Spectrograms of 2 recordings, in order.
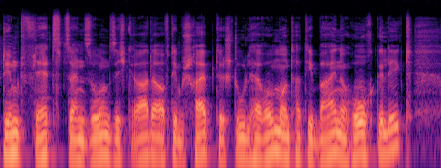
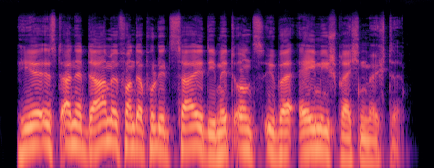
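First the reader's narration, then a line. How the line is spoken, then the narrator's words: Calling through closed door. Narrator (German): ruft David durch die geschlossene Tür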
